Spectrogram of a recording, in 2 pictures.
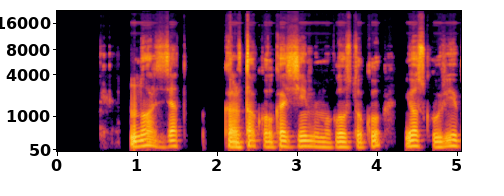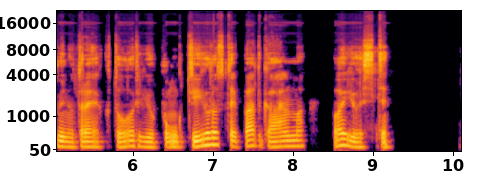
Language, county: Lithuanian, Šiauliai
